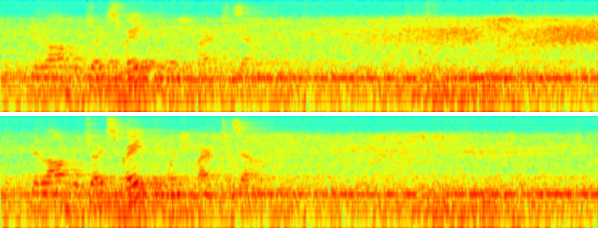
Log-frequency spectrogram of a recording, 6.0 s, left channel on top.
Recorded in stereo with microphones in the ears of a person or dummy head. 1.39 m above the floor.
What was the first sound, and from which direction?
A man speaking, 35° right (ahead or behind).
